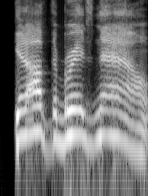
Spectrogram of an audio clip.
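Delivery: put-on police bullhorn voice. Retelling the police ordering them off the bridge: imitating police over a bullhorn. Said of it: "I hear the police over the damn bullhorn".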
